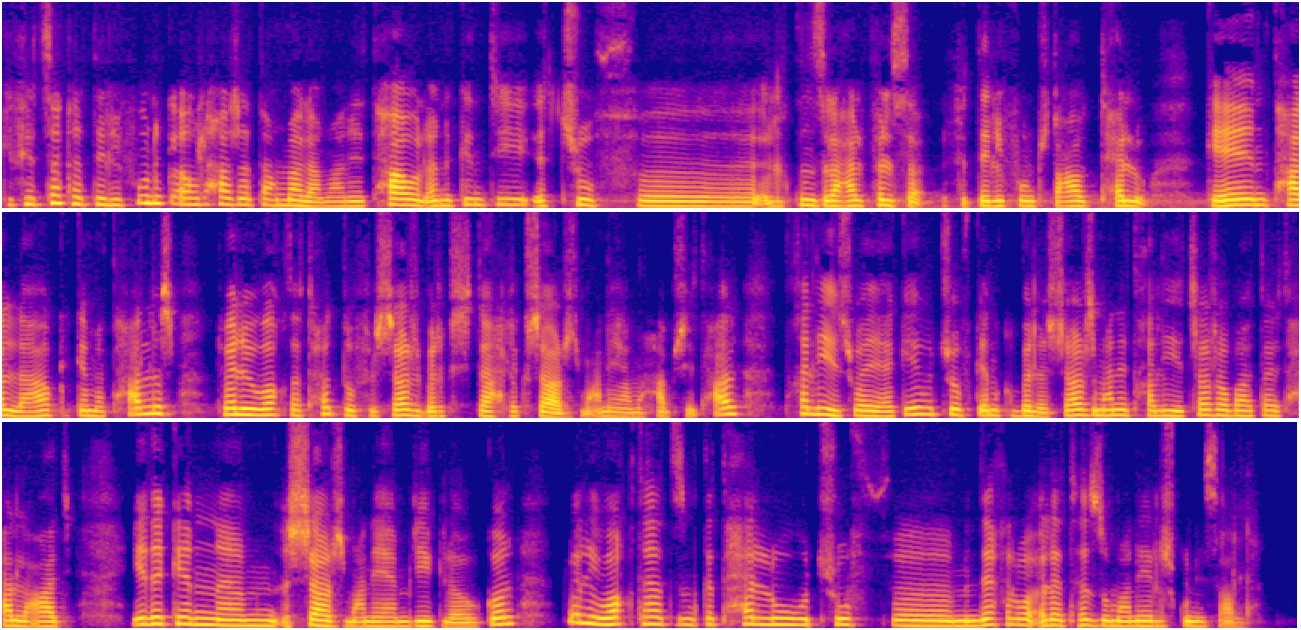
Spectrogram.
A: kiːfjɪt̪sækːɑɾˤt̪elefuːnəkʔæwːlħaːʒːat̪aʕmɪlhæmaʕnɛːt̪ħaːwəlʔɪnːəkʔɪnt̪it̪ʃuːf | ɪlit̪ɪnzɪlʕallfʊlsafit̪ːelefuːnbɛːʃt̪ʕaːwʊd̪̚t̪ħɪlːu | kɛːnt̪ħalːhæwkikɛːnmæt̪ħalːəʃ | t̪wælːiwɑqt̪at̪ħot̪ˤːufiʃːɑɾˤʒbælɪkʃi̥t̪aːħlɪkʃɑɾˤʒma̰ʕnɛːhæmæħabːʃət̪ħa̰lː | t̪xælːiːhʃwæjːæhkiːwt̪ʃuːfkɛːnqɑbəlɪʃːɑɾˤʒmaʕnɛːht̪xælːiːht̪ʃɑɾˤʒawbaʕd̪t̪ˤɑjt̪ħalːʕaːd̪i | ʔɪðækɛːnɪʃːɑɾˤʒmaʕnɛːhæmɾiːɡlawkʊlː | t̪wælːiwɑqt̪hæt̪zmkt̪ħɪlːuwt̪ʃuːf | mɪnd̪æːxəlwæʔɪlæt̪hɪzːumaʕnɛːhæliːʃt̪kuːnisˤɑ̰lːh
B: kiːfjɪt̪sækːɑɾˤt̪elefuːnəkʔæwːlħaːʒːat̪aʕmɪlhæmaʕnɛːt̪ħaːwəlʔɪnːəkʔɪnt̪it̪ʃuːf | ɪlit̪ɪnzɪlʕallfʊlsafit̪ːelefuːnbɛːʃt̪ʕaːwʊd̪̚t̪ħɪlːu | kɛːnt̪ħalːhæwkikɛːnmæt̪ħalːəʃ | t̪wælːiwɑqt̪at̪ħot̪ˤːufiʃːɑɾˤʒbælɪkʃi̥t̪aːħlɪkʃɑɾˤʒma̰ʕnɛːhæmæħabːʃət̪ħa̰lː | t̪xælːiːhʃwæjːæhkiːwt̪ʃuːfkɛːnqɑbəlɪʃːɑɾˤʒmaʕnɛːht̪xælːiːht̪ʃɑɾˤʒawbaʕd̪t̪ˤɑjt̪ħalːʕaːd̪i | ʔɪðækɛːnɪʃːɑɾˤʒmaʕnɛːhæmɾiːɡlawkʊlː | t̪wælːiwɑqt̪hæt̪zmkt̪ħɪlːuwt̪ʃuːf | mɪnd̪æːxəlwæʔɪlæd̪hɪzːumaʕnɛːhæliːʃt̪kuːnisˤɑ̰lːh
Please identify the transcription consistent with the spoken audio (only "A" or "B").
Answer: A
